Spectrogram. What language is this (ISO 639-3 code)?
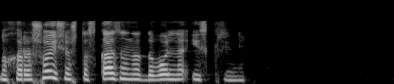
rus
